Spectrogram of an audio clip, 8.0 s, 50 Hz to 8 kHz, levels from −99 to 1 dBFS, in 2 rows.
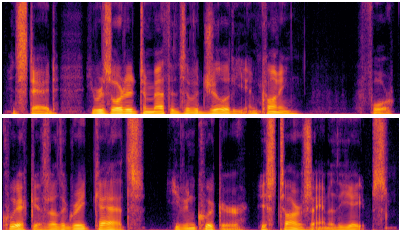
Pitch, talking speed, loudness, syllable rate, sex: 95 Hz, 175 wpm, -19 LUFS, 5.4 syllables/s, male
